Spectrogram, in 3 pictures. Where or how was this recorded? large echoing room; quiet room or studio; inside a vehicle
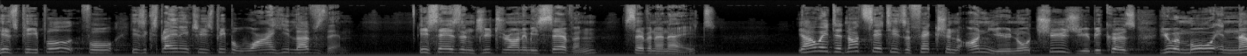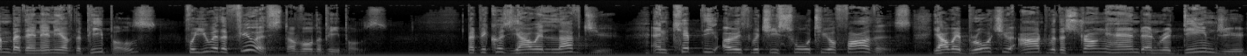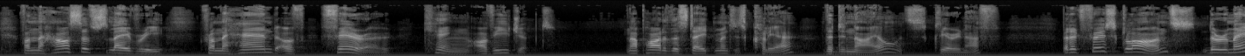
large echoing room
